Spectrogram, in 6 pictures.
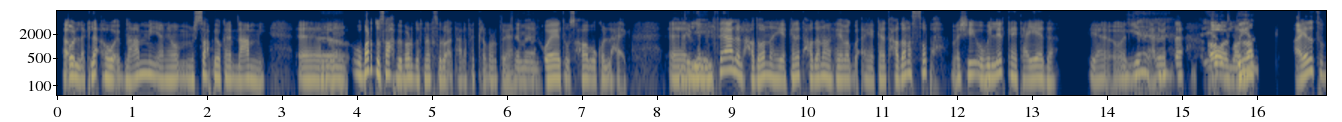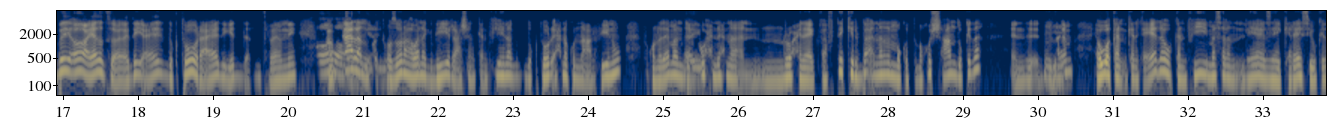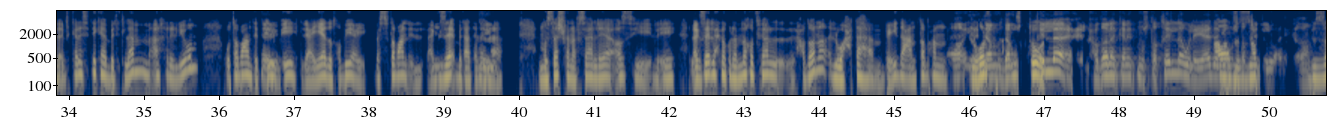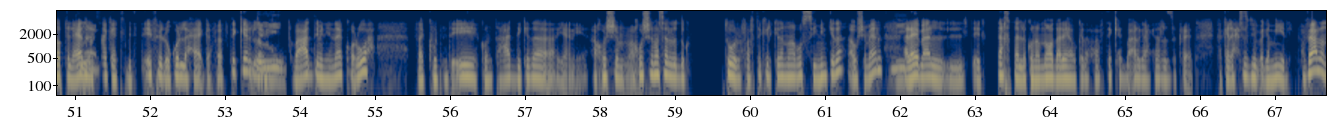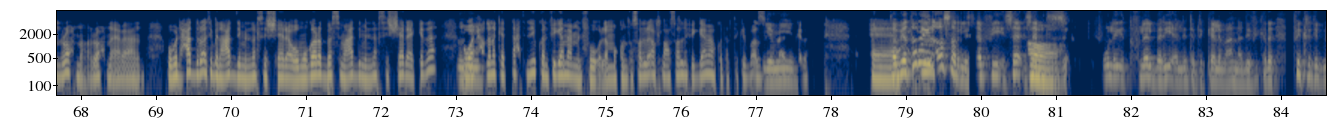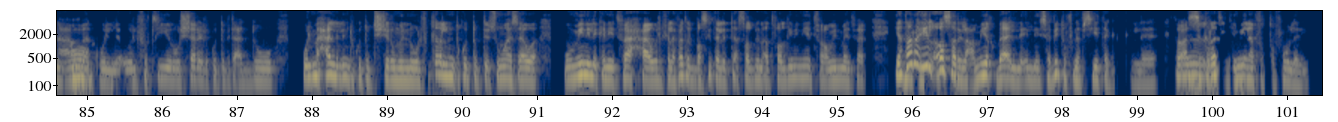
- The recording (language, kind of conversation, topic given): Arabic, podcast, إيه الذكرى اللي من طفولتك ولسه مأثرة فيك، وإيه اللي حصل فيها؟
- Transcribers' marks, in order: other background noise; unintelligible speech; unintelligible speech; distorted speech; unintelligible speech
